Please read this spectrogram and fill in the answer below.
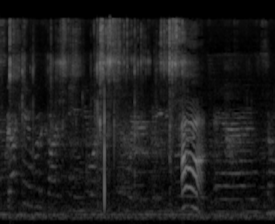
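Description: Plastic baby toy keys rattling and clicking as a baby shakes and mouths them, with a sharp click about one and a half seconds in. About three seconds in there is a short vocal squeal that rises then falls in pitch.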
